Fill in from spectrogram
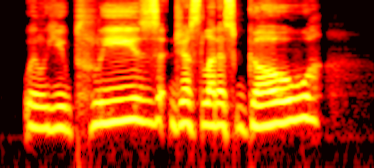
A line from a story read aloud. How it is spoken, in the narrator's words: I moaned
